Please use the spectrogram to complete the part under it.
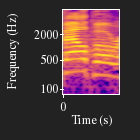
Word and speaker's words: Valpo: Some people just call it Valpo, rhymes with Alpo.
